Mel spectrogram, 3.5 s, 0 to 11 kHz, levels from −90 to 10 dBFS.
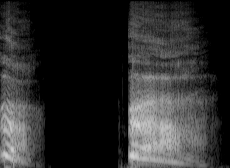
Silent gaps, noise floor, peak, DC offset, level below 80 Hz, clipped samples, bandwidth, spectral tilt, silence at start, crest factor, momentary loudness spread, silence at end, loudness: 0.76-1.77 s; -46 dBFS; 0 dBFS; under 0.1%; -52 dBFS; under 0.1%; 11 kHz; -7.5 dB/octave; 0 s; 18 dB; 18 LU; 0.55 s; -14 LUFS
